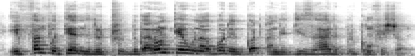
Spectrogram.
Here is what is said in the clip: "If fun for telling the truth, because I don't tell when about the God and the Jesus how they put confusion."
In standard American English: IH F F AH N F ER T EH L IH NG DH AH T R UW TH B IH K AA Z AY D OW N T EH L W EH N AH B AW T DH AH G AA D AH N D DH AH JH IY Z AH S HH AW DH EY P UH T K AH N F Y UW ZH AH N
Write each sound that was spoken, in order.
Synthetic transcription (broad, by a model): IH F F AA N F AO T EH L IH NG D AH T R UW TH B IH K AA AY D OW N T EH L W EH N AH B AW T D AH G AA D AH N D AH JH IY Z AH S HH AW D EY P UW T K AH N F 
